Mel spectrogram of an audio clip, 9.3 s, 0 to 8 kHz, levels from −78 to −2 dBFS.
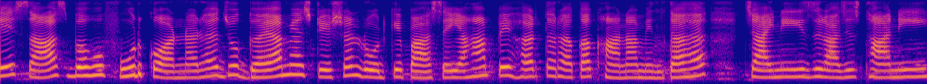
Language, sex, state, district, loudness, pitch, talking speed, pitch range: Hindi, female, Bihar, Gaya, -24 LUFS, 260 Hz, 155 wpm, 240-295 Hz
